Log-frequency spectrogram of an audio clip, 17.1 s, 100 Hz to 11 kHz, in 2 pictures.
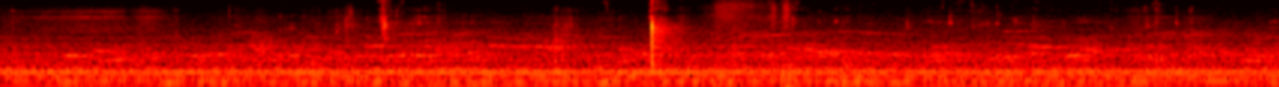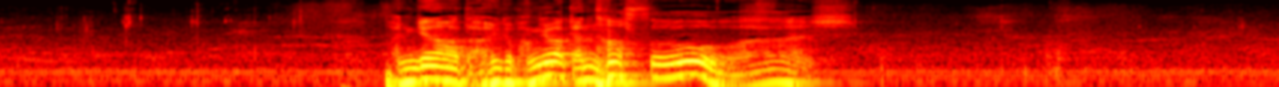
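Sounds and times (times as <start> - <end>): person chewing: 1.9 - 3.1, 5.0 - 10.7.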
